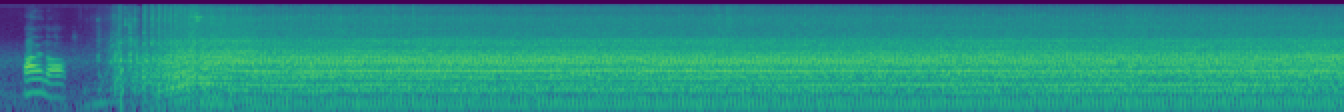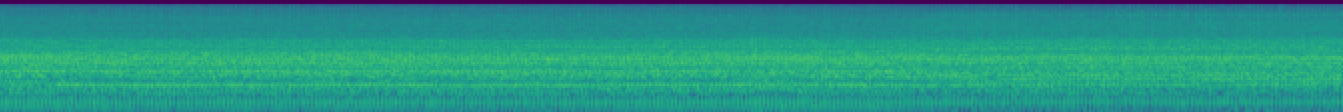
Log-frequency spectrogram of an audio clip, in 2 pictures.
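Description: A lawn mower engine sputters to life and runs with a steady loud drone.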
